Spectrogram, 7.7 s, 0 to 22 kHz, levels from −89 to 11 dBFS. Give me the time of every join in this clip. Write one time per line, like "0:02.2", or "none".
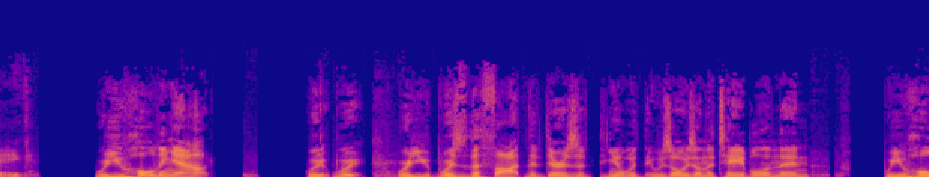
none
